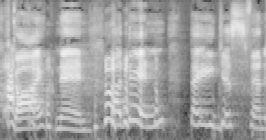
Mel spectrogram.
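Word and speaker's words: Guinan: Gynan. I got you end up getting at one point. Guillian the chocolate uh resulted in Billy writing it uh phonetically. guy Nan.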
